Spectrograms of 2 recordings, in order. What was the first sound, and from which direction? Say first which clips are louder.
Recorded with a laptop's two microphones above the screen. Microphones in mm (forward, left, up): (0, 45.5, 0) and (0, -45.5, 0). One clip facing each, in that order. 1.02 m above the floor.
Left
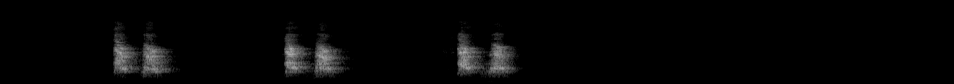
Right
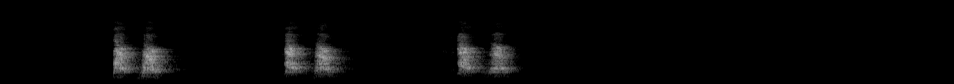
A dog barking: right 3 dB; 50° right (ahead or behind).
